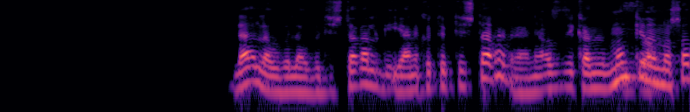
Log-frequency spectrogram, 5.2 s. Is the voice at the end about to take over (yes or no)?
no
